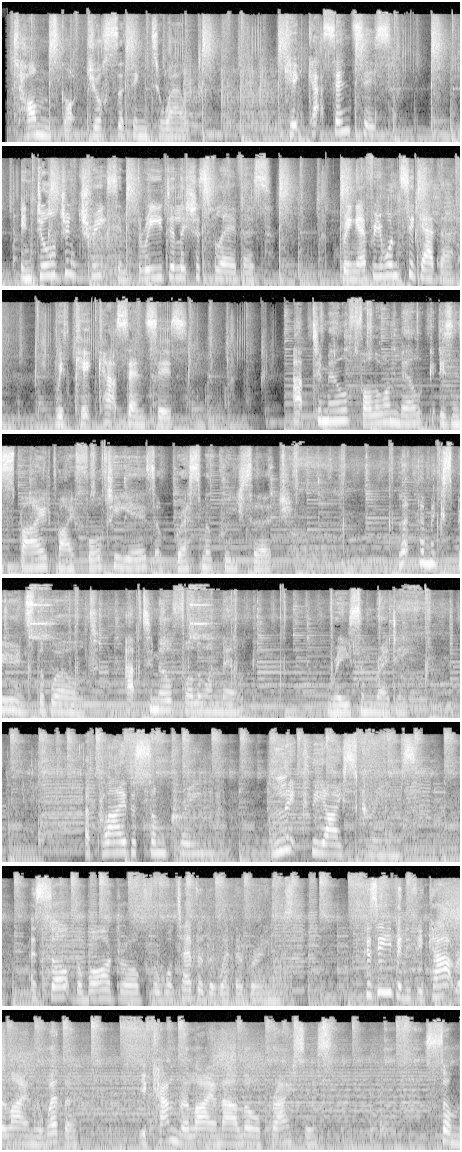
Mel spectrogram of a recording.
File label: Commercial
